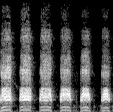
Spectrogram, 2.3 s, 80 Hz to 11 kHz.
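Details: A female Yi Liang-breed domestic duck, one of the culled ducks kept behind the house, gives six loud, harsh, nasal quacks, each about a quarter-second long, evenly spaced roughly every 0.4 seconds.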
